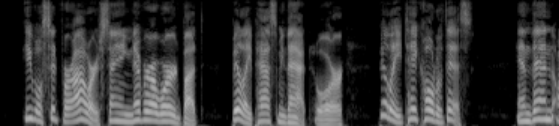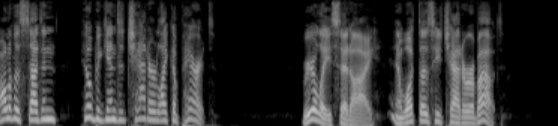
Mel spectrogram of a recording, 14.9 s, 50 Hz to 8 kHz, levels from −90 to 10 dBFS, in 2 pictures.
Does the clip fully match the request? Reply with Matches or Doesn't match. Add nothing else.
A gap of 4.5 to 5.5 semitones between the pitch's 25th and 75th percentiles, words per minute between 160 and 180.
Matches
